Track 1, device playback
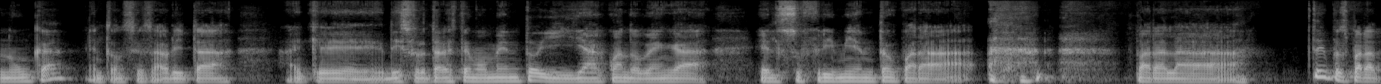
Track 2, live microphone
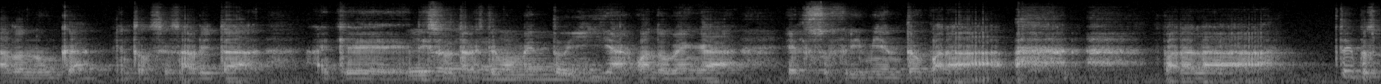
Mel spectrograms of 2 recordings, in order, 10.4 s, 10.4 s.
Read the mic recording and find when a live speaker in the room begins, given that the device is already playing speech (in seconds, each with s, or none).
3.0 s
